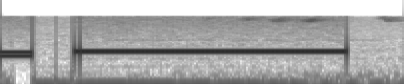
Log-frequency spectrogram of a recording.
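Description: Telephone tone during a call transfer: a brief tone, a short break, then one long steady tone of about two seconds over a low line hum.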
